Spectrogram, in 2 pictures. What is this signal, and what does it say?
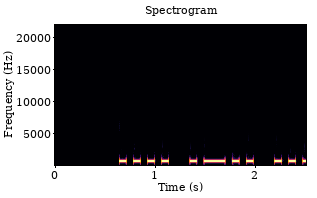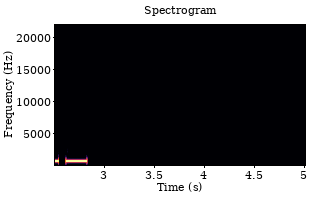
Morse code, heard as a keyed tone, about 17 wpm, 700 Hz. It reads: HLV
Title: USA Call Sign Postfixes - 3 Letters 17wpm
